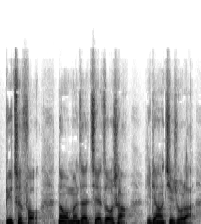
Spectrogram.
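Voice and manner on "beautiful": beautiful chopped short like slicing fruit, Chinese accent; higher, choppy Chinese-accented beautiful. Shown as a demonstration. Teacher imitates students' mistake, choppy Chinese accent. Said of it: "那很多同学都是这么读的".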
